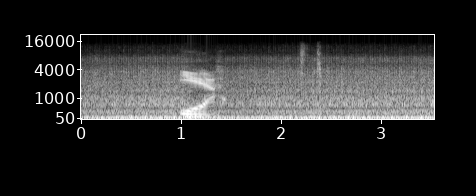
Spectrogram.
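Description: A 1950 tractor's overhauled engine idles with a steady low, pulsing chug, while a short spoken word rises briefly over it.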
